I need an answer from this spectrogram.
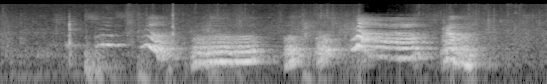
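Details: Giant Schnauzer giving a run of gruff, partly tonal barks and yelping calls, five or six in quick succession, some drawn out with a whining edge.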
